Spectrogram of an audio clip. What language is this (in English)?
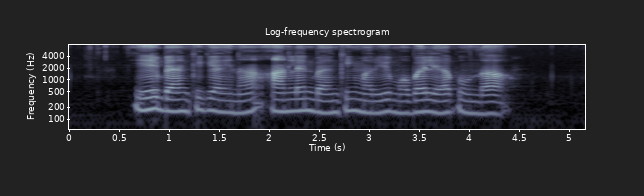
Telugu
